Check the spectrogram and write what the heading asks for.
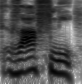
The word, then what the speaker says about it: Daphne: And uh I am uh pronouncing your name in a probably a way that you're not much used to it. But as I told you because it is a Greek name and I would call it Rafnnei if if it was Greek.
